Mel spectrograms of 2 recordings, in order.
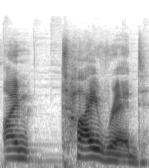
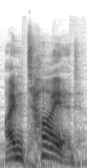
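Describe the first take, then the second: First: The R in tired is clearly pronounced. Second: The R in tired sounds more like Y. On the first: The speaker calls it wrong. "A very common mistake I hear is" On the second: The speaker calls it right. "Don't pronounce the R. It's more like a Y"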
